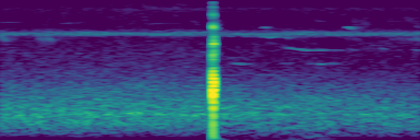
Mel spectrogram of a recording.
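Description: A putter taps a golf ball with a short, crisp click.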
